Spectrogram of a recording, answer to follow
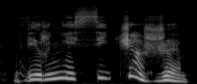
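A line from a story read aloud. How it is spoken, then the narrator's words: Shriek. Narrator (Russian): завизжало отражение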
